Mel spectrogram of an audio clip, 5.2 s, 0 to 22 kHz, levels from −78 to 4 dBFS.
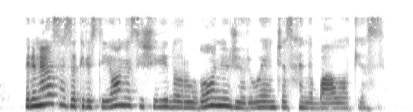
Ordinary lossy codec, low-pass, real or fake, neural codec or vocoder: MP3, 48 kbps; 14.4 kHz; fake; codec, 32 kHz, 1.9 kbps, SNAC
